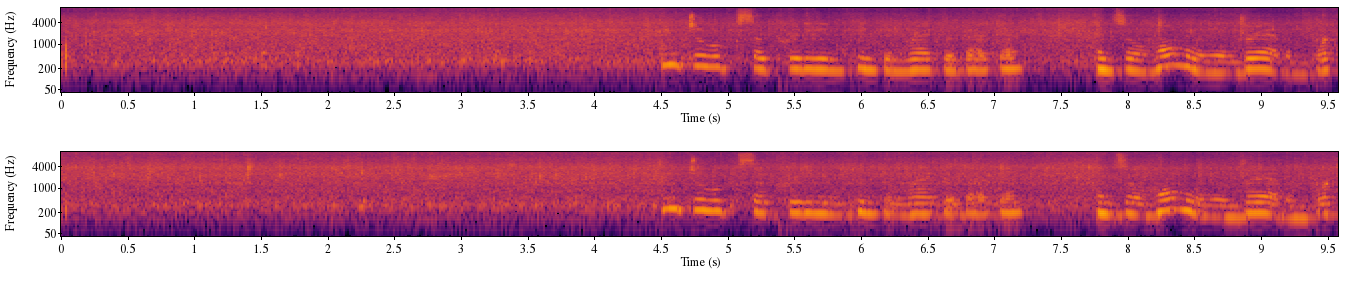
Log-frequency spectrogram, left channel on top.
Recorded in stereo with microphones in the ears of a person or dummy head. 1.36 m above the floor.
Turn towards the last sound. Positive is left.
turn(degrees=50)  # may be behind; listen again after turning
